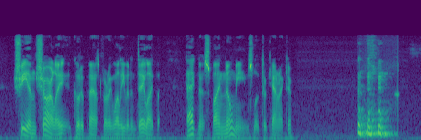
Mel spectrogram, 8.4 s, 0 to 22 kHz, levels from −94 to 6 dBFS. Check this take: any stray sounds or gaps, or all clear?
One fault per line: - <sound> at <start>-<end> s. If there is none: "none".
- laugh at 7.1-8.0 s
